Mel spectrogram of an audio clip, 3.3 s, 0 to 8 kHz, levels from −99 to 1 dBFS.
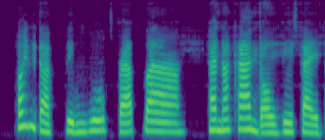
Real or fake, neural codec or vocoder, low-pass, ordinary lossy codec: fake; codec, 16 kHz, 1 kbps, FunCodec, trained on LibriTTS, 50 frames a second; none; none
